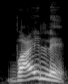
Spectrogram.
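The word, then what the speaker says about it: baile: 그럼 둘 중에 강모음에 강세가 오겠죠. 그럼 바로 여기에 강세가 오는 거죠. 그러면 읽으실 때 바일레 이렇게 읽으셔야겠죠.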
